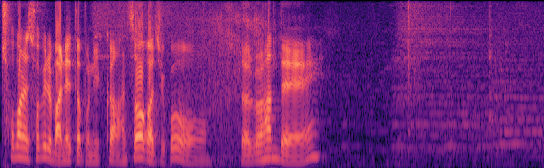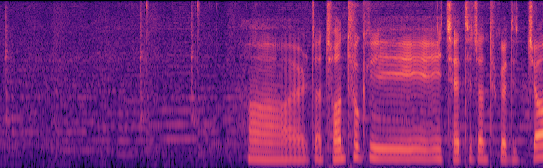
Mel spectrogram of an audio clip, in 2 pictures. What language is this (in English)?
Korean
